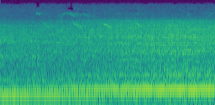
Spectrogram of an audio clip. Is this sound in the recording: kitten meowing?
no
